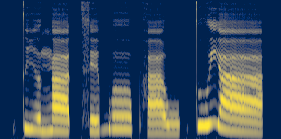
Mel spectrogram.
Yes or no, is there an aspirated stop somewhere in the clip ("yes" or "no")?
yes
